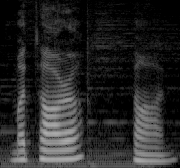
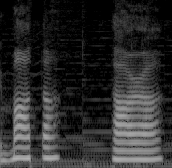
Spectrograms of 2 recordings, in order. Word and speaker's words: Matara Kan: think you'd understand so the closest English equivalent would be matara tan you can call me matara Miss Claus Matan mat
